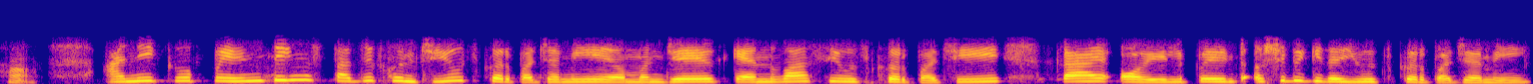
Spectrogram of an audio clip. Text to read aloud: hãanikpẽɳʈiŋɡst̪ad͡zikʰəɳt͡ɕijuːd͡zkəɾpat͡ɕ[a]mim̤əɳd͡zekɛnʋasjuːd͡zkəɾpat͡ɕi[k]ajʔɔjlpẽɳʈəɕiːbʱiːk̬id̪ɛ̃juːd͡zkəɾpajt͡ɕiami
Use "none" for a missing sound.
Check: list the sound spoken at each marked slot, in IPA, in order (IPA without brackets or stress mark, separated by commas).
a, k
